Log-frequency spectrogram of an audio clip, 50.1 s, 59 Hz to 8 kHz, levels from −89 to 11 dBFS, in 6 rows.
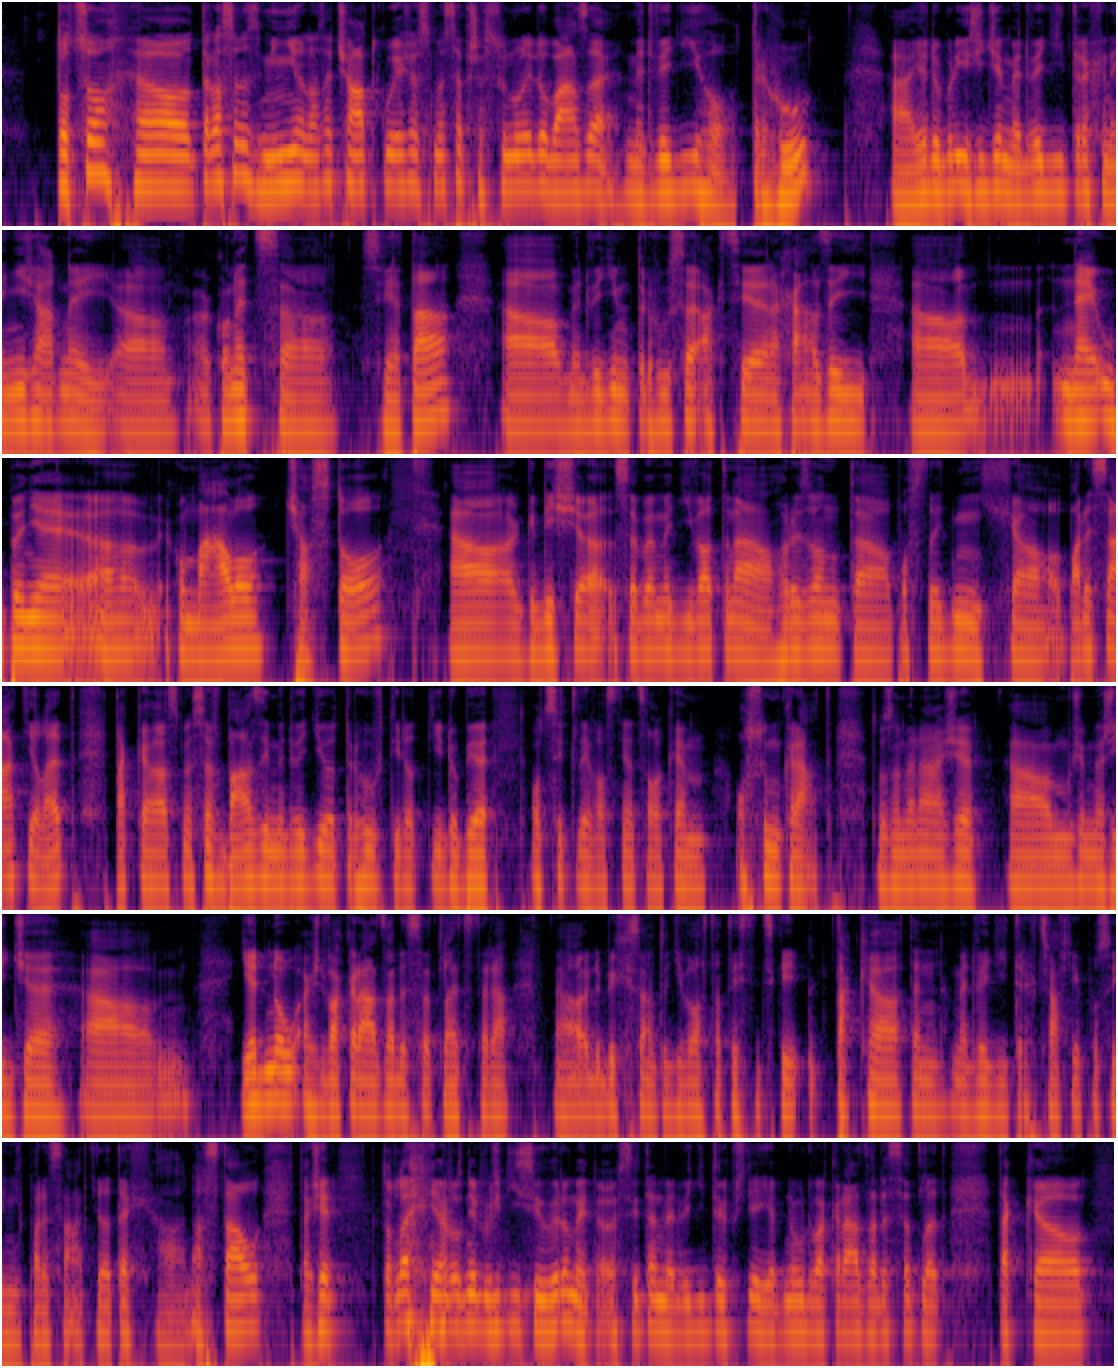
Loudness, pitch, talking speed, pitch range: -25 LUFS, 110 Hz, 130 wpm, 105-125 Hz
